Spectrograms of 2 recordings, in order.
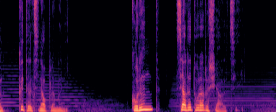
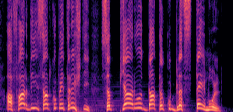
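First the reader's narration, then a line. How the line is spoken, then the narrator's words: Crowd clamoring and shouting. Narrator (Romanian): O parte dintre cei adunați în jurul preotului, ca la un semn, începură să vocifereze și să strige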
